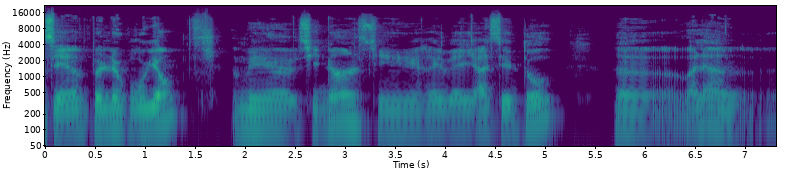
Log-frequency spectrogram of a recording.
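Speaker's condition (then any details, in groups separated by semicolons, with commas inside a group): Dystonia; articulation difficulties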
